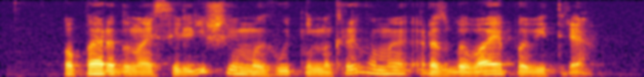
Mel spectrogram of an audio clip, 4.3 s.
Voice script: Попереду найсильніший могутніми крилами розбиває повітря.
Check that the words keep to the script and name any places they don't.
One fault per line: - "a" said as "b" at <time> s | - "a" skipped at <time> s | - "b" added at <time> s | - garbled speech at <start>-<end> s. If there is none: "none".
none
